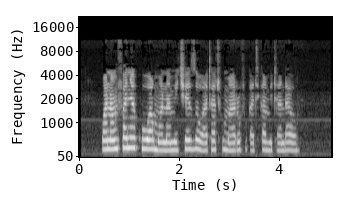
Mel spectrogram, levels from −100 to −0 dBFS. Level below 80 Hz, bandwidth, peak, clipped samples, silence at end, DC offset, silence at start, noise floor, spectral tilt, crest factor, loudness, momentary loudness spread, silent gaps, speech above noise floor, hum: -66 dBFS; 11.5 kHz; -2 dBFS; under 0.1%; 0.65 s; under 0.1%; 0.45 s; -59 dBFS; -4.5 dB/octave; 16 dB; -18 LUFS; 13 LU; none; 41 dB; none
